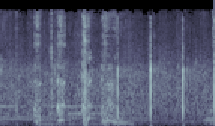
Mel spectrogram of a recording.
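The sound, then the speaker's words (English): A church audience applauds in praise of God at the close of a service. The clapping is uneven and scattered, with a few sharp, louder claps standing out toward the end. “Would you applaud the greatness of our God today and thank Him?”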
